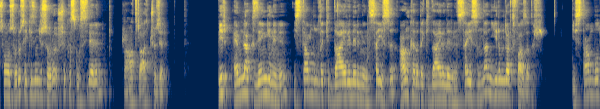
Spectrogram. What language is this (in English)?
Turkish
